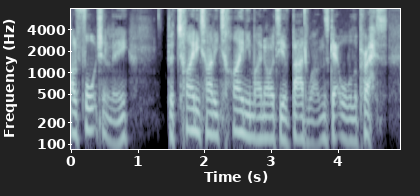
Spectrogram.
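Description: A man with a normal speaking voice and a medium pitch talks at a moderate pace with ordinary pitch variation, the sound dry and close with no echo in a very clean recording with a silent background. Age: 40s. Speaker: running charity executive and podcast host. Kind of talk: interview.

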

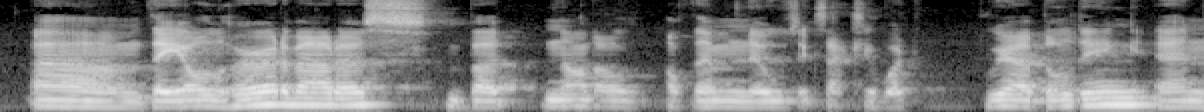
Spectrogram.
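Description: Using fairly even intonation, a man with a French accent speaks at a medium pitch and a moderate pace. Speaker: science outreach volunteer. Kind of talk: interview. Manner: halting, repeats words.

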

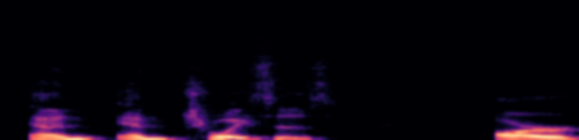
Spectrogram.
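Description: A man's unremarkable speaking voice, fairly low in pitch, with ordinary pitch variation against a quiet background. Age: 60s. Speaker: podcast host and coach. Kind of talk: podcast interview conversation.

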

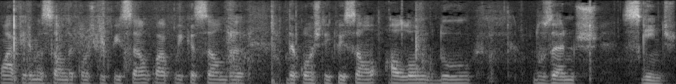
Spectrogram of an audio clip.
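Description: A man at a medium pitch and moderate pace, with noticeable background noise. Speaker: activist and speaker. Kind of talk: talk and discussion with audience.

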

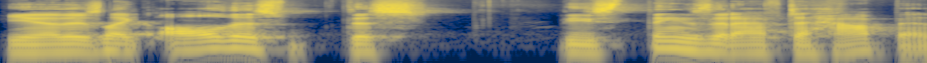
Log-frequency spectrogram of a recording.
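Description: With ordinary pitch variation, this man has a normal speaking voice. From California, US. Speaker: author and online course creator. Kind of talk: interview.

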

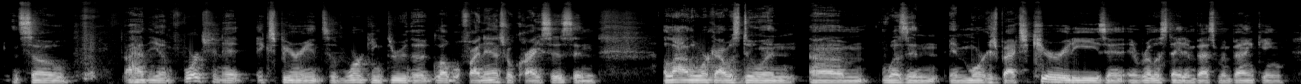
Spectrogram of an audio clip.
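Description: A man speaks with a very deep, low pitch and a dark, mellow tone. His intonation stays fairly even. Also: moderate pace. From US Midwest, east side of Cleveland, Ohio. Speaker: tech company founder and CEO. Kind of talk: interview. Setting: remote call.

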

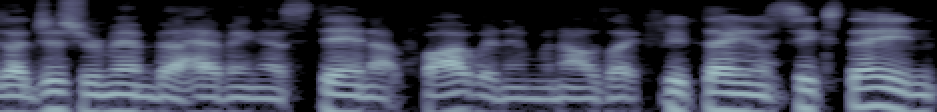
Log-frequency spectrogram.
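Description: On a very clean recording with a silent background, a man with an Australian accent speaks at a fairly low pitch and fairly even intonation. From Queensland, Australia. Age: 40s. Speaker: entrepreneur and speaker. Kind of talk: podcast interview. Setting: at guest's home.

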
